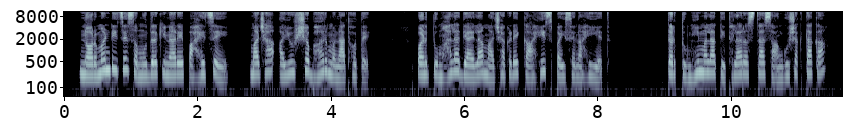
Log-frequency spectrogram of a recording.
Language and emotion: Marathi, sad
